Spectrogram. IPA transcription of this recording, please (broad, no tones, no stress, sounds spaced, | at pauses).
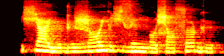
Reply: ç a j y ɖ y ɮ ɔ j ə ç z ɪ ŋ ɔ ɕ ɔ sˤ y ɡ y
